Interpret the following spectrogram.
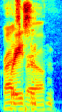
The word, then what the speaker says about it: Riseborough: Oh, how do you pronounce her last name? Riseborough.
